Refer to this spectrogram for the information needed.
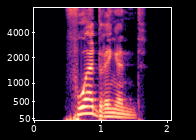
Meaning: present participle of vordringen
- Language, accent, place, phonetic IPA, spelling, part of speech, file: German, Germany, Berlin, [ˈfoːɐ̯ˌdʁɪŋənt], vordringend, verb, De-vordringend.ogg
